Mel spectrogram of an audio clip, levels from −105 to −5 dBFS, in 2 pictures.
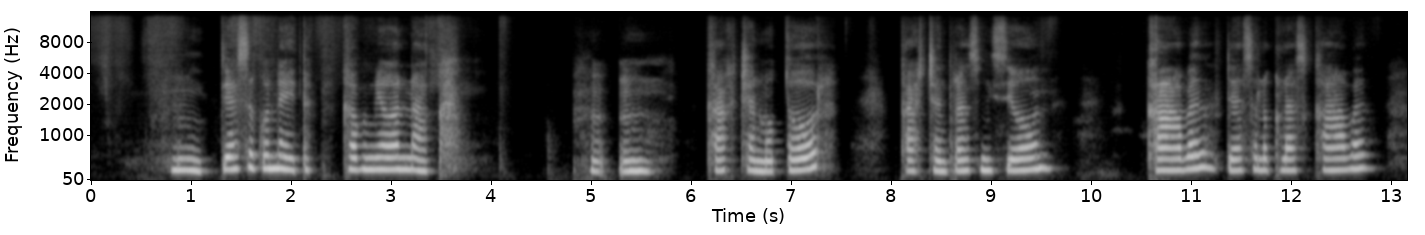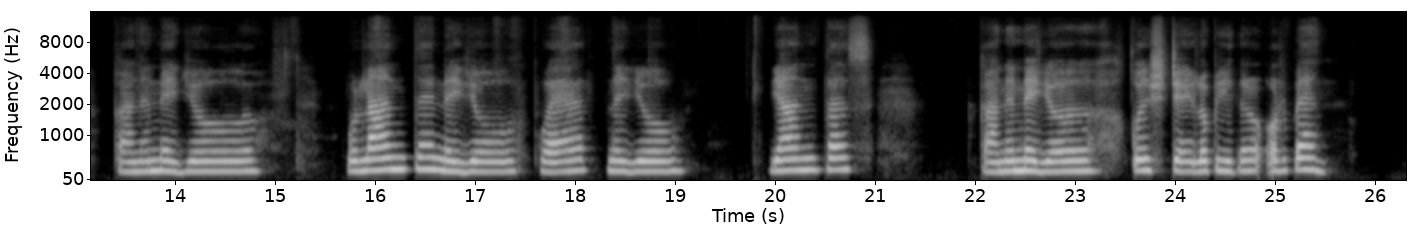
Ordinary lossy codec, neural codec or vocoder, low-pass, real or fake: none; autoencoder, 48 kHz, 128 numbers a frame, DAC-VAE, trained on Japanese speech; 14.4 kHz; fake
